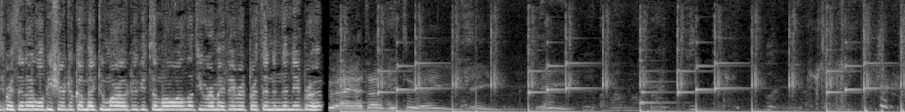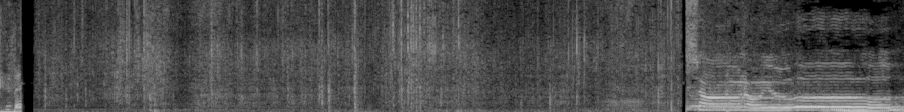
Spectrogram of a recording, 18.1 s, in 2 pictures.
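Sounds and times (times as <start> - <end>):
music with singing: 3.3 - 9.3, 15.9 - 18.0
bubble wrap crinkling: 9.4 - 16.0.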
